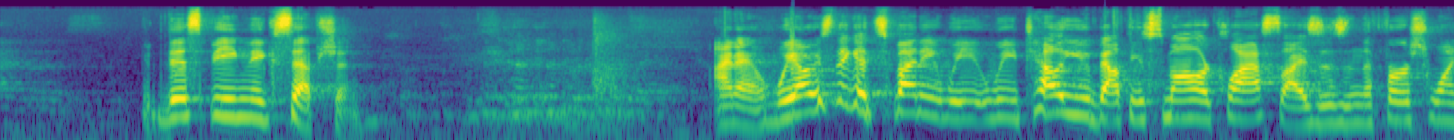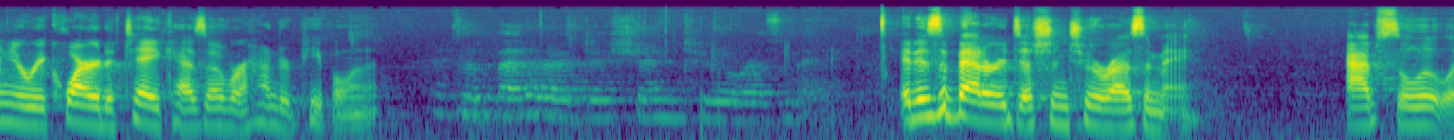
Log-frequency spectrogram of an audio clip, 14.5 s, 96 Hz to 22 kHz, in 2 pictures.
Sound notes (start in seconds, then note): 2.3 audience laughter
